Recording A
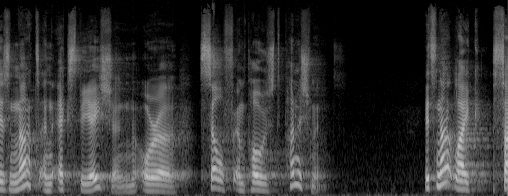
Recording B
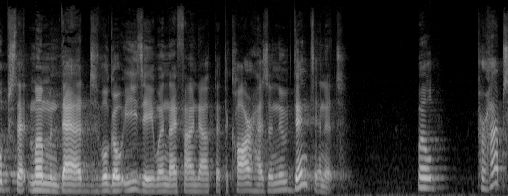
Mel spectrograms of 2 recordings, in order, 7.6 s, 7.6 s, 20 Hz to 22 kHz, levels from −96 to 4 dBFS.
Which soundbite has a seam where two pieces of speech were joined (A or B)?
B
